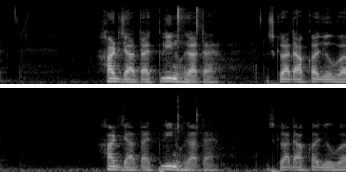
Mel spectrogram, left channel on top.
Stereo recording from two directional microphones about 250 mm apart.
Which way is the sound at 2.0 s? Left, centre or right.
Left.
